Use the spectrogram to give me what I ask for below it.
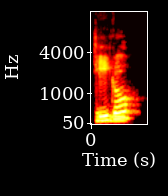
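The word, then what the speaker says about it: Déagol: Regal, it rhymes with Smeagol. It's something like that. Yeah, and it's Is it Deagle?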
